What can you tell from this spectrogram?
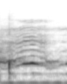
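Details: Infant (little brother) crying over a broom he sleeps with: a brief, tonal cry with a steady pitched wail, heard indoors over a low hum.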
